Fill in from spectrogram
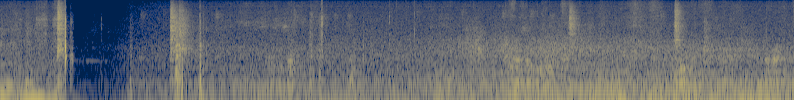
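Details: Steady indoor background hiss broken by a few sharp knocks and clicks and a brief drop to silence near the start, with no clear animal call.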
